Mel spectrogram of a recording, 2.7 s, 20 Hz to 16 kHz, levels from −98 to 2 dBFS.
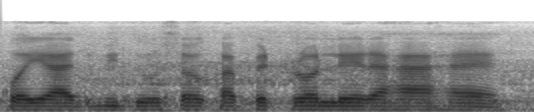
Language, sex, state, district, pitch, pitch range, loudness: Hindi, male, Bihar, West Champaran, 115 Hz, 110-115 Hz, -17 LUFS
